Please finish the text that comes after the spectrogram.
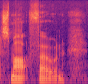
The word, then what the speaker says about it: smartphone: And then she said, in my smartphone, and she really didn't get the pronunciation of the smartphone, the O sound, smartphone.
